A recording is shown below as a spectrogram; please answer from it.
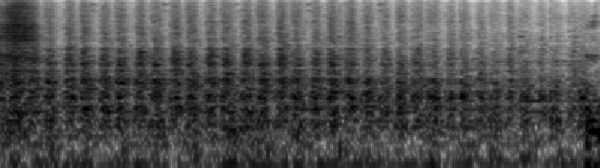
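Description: Black ballpoint pen scratching across paper in a quick, even run of short cross-hatching strokes, one after another.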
